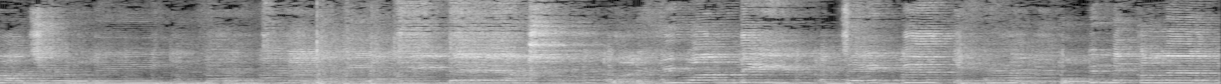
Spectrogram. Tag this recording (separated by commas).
Music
